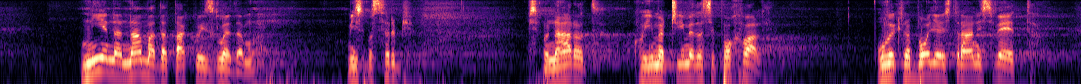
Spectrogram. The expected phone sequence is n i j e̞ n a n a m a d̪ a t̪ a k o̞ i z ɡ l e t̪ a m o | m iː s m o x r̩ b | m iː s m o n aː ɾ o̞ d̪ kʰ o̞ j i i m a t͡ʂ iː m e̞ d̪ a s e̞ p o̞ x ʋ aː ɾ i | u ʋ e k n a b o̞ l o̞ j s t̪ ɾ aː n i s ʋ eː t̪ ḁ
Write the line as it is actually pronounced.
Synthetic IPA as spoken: n i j e̞ n a n a m a d̪ a t̪ a k o̞ i z ɡ l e d̪ a m o | m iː s m o s r̩ b | m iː s m o n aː ɾ o̞ d̪ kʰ o̞ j i i m a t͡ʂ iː m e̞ d̪ a s e̞ p o̞ x ʋ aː l i | u ʋ e k n a b o̞ ʎ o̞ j s t̪ ɾ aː n i s ʋ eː t̪ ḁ

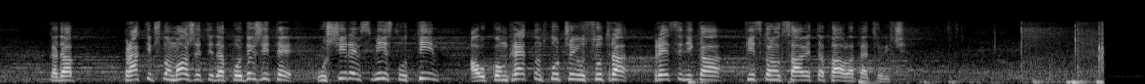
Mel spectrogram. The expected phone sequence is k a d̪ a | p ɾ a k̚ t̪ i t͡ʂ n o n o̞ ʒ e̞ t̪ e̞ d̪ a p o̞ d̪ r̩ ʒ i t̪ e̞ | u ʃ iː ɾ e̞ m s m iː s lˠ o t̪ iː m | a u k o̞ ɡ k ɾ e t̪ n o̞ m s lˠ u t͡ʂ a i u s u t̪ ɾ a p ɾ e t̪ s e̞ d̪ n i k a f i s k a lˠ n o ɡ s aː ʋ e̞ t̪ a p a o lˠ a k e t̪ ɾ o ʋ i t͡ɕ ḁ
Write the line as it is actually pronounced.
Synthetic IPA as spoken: k a d̪ a | p ɾ a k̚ t̪ i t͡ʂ n o m o̞ ʒ e̞ t̪ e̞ d̪ a p o̞ d̪ r̩ ʒ i t̪ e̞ | u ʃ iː ɾ e̞ m s m iː s lˠ u t̪ iː m | a u k o̞ ŋ k ɾ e t̪ n o̞ m s lˠ u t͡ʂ a j u s u t̪ ɾ a p ɾ e t̪ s e̞ d̪ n i k a f i s k a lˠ n o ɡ s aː ʋ e̞ t̪ a p a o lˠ a p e t̪ ɾ o ʋ i t͡ɕ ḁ

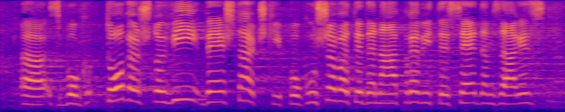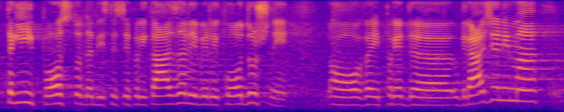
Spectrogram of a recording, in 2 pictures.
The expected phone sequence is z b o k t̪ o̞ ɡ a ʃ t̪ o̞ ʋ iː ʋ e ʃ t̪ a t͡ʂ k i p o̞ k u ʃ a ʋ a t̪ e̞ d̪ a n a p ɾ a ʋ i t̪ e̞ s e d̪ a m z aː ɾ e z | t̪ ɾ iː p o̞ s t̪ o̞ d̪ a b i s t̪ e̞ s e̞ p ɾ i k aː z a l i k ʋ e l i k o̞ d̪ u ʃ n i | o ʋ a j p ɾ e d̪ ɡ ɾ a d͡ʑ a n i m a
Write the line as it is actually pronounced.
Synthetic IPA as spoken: z b o ɡ t̪ o̞ ɡ a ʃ t̪ o̞ ʋ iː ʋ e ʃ t̪ a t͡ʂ k i p o̞ k u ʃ a ʋ a t̪ e̞ d̪ a n a p ɾ a ʋ i t̪ e̞ s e d̪ a m z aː ɾ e z | t̪ ɾ iː p o̞ s t̪ o̞ d̪ a b i s t̪ e̞ s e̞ p ɾ i k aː z a l i ʋ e l i k o̞ d̪ u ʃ n i | o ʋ a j p ɾ e d̪ ɡ ɾ a d͡ʑ a n i m a

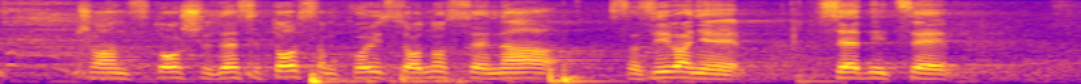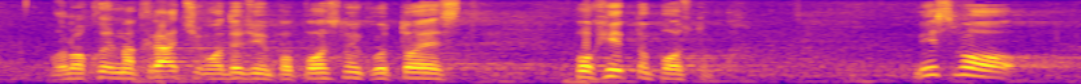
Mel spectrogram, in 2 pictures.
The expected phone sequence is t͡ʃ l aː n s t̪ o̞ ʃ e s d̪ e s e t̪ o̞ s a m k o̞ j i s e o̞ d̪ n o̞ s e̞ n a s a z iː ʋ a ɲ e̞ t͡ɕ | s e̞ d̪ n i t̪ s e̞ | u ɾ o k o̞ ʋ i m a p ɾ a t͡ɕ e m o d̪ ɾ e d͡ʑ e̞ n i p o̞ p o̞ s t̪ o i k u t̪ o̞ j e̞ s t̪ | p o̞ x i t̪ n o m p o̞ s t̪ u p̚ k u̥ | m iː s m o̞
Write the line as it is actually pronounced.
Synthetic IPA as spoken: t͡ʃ l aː n s t̪ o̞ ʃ e z d̪ e s e t̪ o̞ s a m k o̞ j i s e o̞ d̪ n o̞ s e̞ n a s a z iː ʋ a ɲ e̞ | s e̞ d̪ n i t̪ s e̞ | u ɾ o k o̞ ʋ i m a k ɾ a t͡ɕ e m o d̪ ɾ e d͡ʑ e̞ n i p o̞ p o̞ s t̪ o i k u t̪ o̞ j e̞ s t̪ | p o̞ x i t̪ n o m p o̞ s t̪ u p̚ k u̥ | m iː s m o̞

